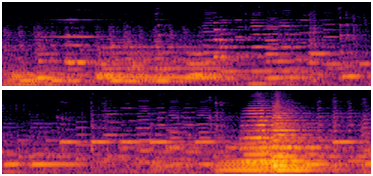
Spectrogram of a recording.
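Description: Recorded contemporary chamber-ensemble music played back over the room's loudspeakers: several lines of held and moving notes overlapping. It swells to a loud, bright accent about six seconds in, then drops back.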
